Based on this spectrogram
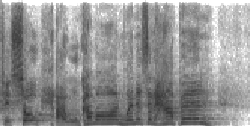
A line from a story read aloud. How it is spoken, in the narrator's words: Urgently pleaded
